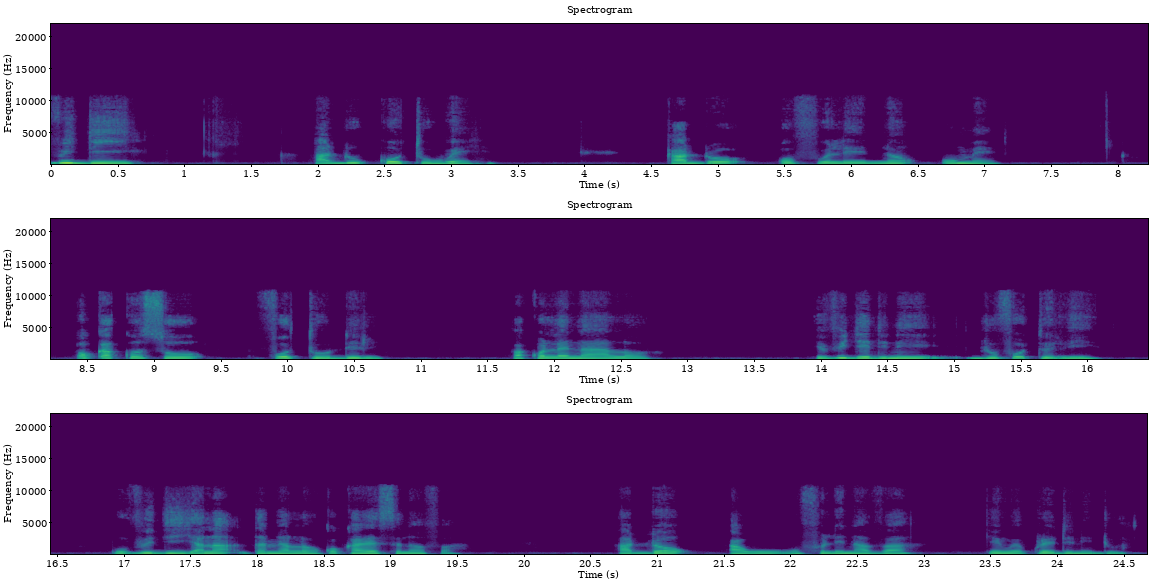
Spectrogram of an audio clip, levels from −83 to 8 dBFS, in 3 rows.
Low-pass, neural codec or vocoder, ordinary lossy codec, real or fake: 10.8 kHz; codec, 24 kHz, 0.9 kbps, DualCodec; AAC, 48 kbps; fake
